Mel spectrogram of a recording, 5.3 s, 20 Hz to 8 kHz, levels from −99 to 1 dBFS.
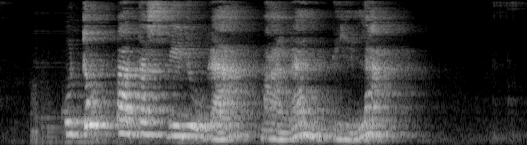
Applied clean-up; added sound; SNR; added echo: neural separator model SepFormer DNS4.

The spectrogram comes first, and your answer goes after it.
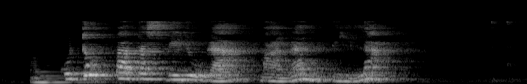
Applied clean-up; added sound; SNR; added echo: none; Bowed string instrument; 15 dB; reverberation time 0.8 s.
